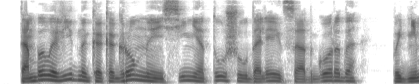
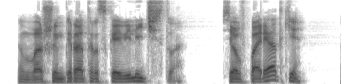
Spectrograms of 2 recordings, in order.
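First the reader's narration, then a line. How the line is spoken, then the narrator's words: Even-toned inquiry. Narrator (Russian): Ровным тоном поинтересовался Смирнов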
